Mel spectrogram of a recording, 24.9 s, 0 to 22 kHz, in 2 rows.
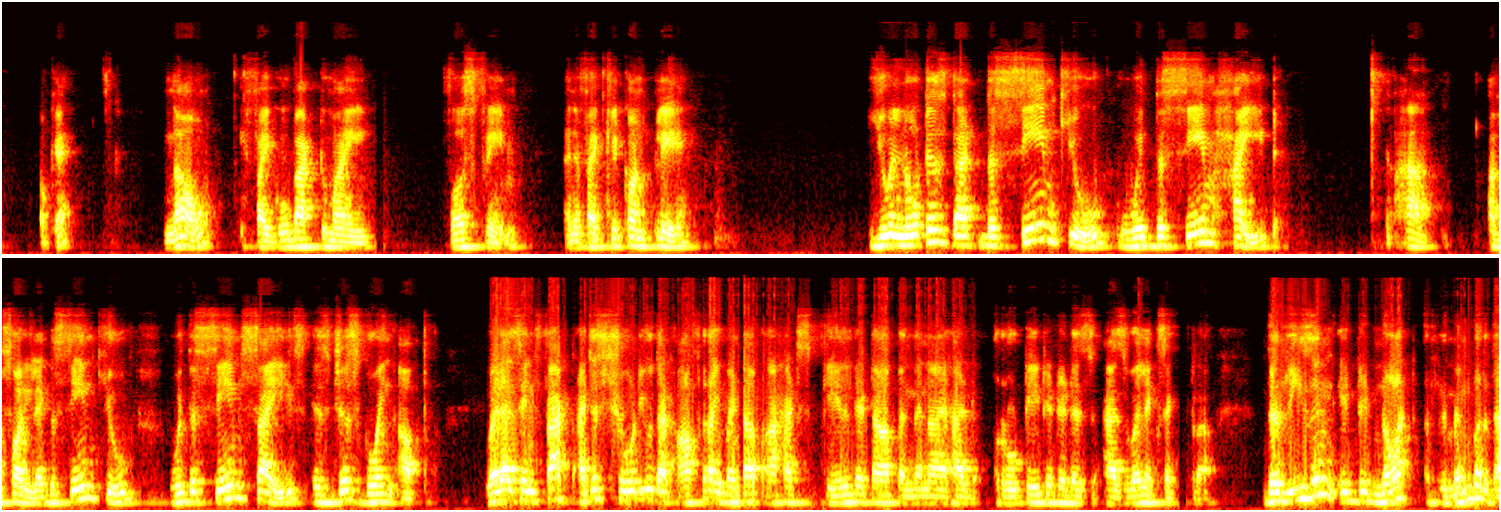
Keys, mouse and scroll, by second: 14.2-24.9 drag.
